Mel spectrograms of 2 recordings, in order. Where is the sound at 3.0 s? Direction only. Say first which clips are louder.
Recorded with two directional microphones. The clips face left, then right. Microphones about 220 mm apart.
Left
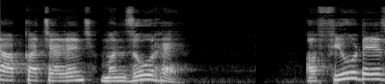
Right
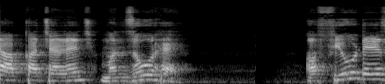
Left 8 dB; 40° left (ahead or behind).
